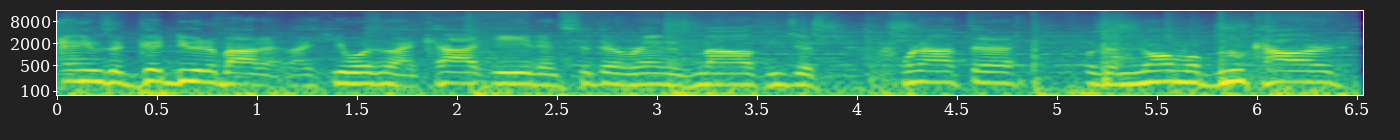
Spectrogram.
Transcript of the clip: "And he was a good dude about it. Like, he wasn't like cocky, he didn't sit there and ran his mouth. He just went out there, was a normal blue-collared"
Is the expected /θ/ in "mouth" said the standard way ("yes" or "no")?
yes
